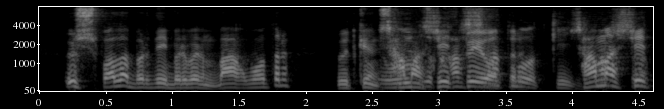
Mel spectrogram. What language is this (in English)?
Kazakh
